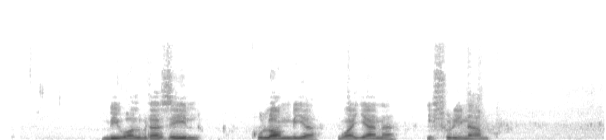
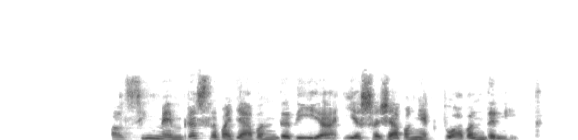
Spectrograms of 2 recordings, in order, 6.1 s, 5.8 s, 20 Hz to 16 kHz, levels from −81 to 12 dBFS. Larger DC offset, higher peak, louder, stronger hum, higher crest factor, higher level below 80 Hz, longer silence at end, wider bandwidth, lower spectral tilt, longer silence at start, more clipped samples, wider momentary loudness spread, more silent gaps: neither; second, -6 dBFS vs -2 dBFS; second, -25 LUFS vs -20 LUFS; neither; about the same, 22 dB vs 20 dB; about the same, -68 dBFS vs -64 dBFS; first, 1.15 s vs 0.7 s; first, 11 kHz vs 7.8 kHz; first, -6.5 dB/octave vs -3.5 dB/octave; about the same, 1.05 s vs 1.15 s; neither; first, 20 LU vs 12 LU; second, none vs 4.39-4.44 s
